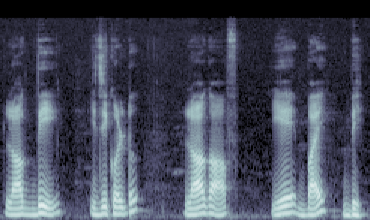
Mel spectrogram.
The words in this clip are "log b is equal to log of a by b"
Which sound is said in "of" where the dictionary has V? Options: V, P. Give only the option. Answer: P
